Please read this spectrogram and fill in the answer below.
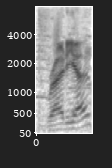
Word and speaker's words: rodeo: Or should I say rodeo, as the locals say it.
